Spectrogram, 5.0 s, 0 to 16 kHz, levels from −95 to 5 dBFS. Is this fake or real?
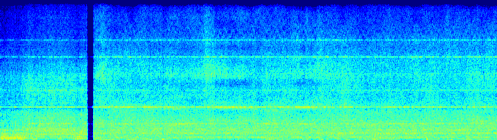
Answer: fake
